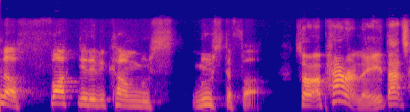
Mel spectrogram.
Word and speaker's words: Mustafa: Mustafa Ali, you could have potentially been one of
